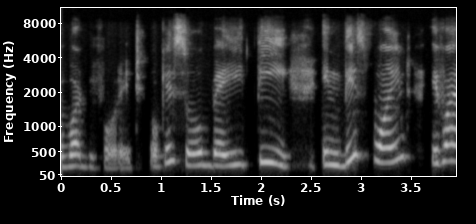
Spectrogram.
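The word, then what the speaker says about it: بيتي: It's not baytu and ja. We can't pronounce because with two, I can't pronounce the ya. So it's bayti.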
